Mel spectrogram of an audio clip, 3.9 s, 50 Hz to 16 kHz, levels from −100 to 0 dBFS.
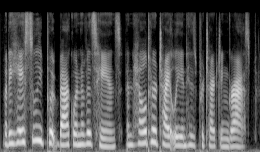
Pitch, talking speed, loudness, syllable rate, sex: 235 Hz, 260 wpm, -18 LUFS, 6.2 syllables/s, female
